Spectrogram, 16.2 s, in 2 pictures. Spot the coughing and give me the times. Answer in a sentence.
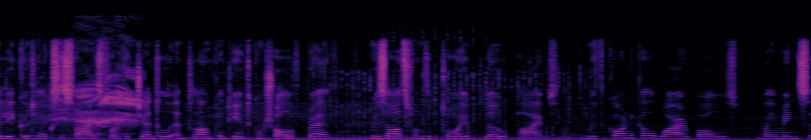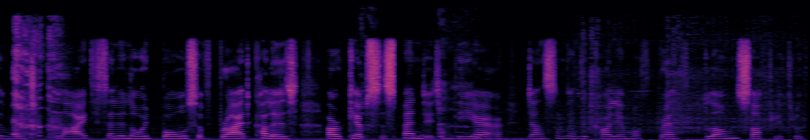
You can hear the coughing from 0.5 to 1.5 s, from 8.2 to 8.8 s and from 11.8 to 13.2 s.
